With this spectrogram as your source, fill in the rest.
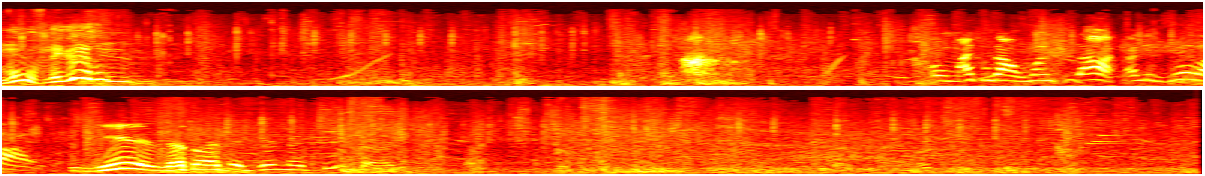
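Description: Video game fighters trade quick whooshing and smacking blows.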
